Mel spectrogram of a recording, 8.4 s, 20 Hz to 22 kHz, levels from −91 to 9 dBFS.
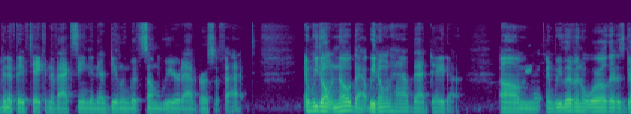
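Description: Nothing technical to flag in this speech recording; there's no fault to point to anywhere in it.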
